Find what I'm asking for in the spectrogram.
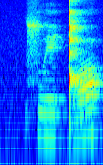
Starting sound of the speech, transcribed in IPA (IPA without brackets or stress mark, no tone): sʷ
